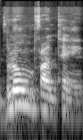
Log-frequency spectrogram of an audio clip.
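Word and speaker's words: Bloemfontein: describe it to people bloom pronounced bloom fontaine okay steve harvey said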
